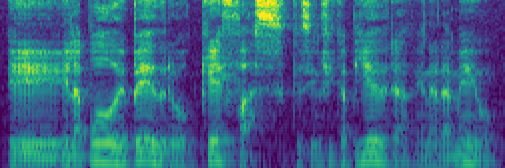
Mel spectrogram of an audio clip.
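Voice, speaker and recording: A man's voice: on the low side, lively intonation, normal speed. A man giving a recorded university class, talking with many fillers, self-corrections and rhetorical tag questions. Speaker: university lecturer. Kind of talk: recorded online class lecture.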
